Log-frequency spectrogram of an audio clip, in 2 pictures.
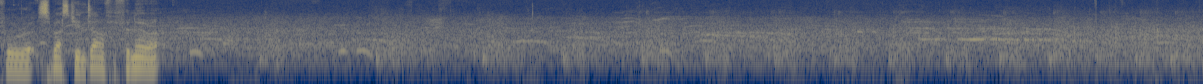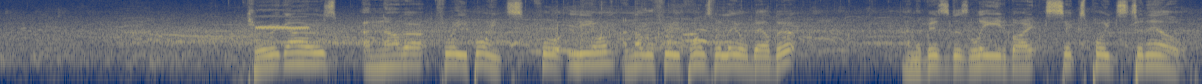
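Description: A large crowd murmurs in a stadium.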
